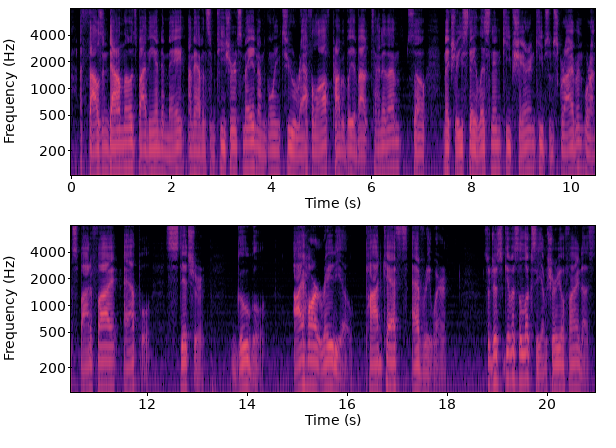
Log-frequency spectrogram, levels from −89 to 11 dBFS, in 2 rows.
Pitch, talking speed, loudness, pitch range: 110 Hz, 160 wpm, -34 LUFS, 105-115 Hz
